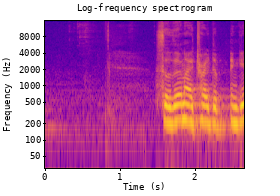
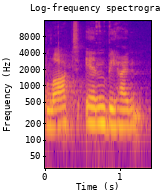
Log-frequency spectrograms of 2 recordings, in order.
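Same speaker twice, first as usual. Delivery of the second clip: ordinary talk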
